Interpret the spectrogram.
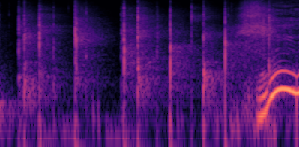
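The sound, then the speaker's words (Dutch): Sparse, uneven hand claps, about a dozen sharp smacks in under two seconds, like a small group clapping, ending in a loud rising-and-falling whoop. “Nou, ik vind even applaus.”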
